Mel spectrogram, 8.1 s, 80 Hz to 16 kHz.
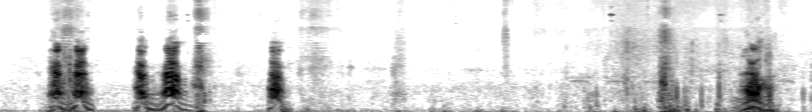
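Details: American Akita puppy barking while jumping on an English Cream Golden Retriever rolling in snow, filmed on a Samsung Galaxy S10e; short, sharp barks, mostly in pairs, early on, then two more after a quiet spell.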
